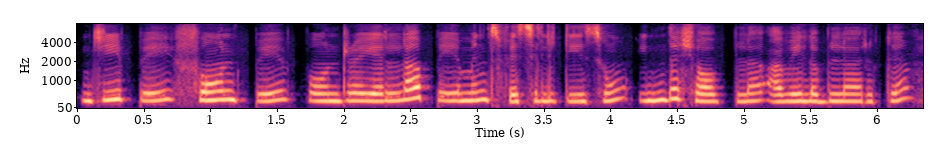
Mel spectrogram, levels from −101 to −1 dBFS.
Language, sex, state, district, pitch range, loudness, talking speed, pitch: Tamil, female, Tamil Nadu, Nilgiris, 255-295 Hz, -15 LUFS, 115 wpm, 270 Hz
